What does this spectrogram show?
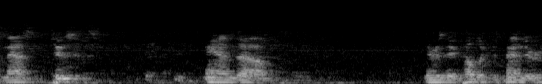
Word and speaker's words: Massachusetts: In that room was a judge who couldn't even pronounce the state I was from, which is Massachusetts, not Massachusetts.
